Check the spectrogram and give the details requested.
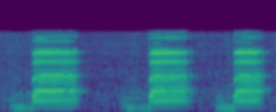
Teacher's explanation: हमारे दोनों होठ हैं, एक है खुश्की वाला हिस्सा, बाहर का हिस्सा जो खुश्क रहता है, और एक है अंदर का हिस्सा जो तर रहता है। जो तर वाला हिस्सा है, ये दोनों तरी के हिस्से को हम टच करेंगे, मिलाएंगे आपस में और बा को अदा करेंगे।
